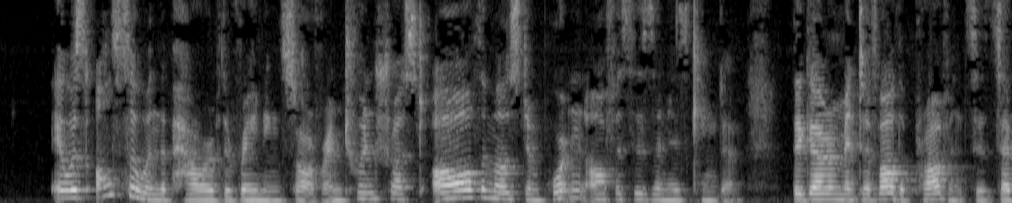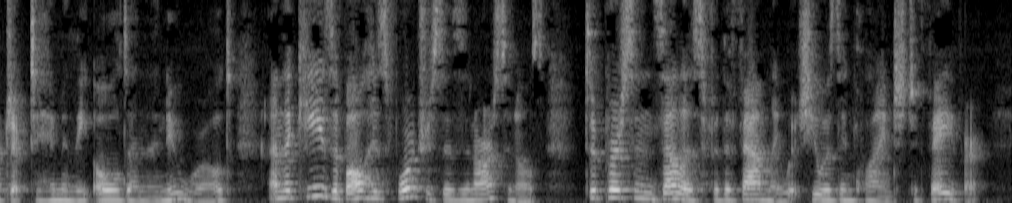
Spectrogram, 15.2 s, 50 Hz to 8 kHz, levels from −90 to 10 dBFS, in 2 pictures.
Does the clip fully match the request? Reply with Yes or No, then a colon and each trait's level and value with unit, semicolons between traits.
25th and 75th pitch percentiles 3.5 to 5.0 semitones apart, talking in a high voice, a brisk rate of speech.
Yes: average, 4.1 semitones; high, 215 Hz; fast, 230 wpm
